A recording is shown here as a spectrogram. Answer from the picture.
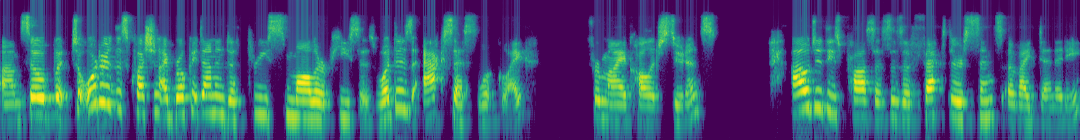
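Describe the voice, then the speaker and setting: A woman with an American accent speaks at a moderate pace in an ordinary speaking voice, her fairly high pitch carried by lively intonation. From United States. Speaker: doctoral candidate, anthropologist. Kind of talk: dissertation defense presentation. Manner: formal.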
